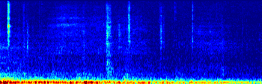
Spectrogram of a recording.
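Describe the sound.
Low rumble of a car engine as the car drives and then pulls up at a parking lot, holding a steady deep drone that slowly eases in loudness.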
